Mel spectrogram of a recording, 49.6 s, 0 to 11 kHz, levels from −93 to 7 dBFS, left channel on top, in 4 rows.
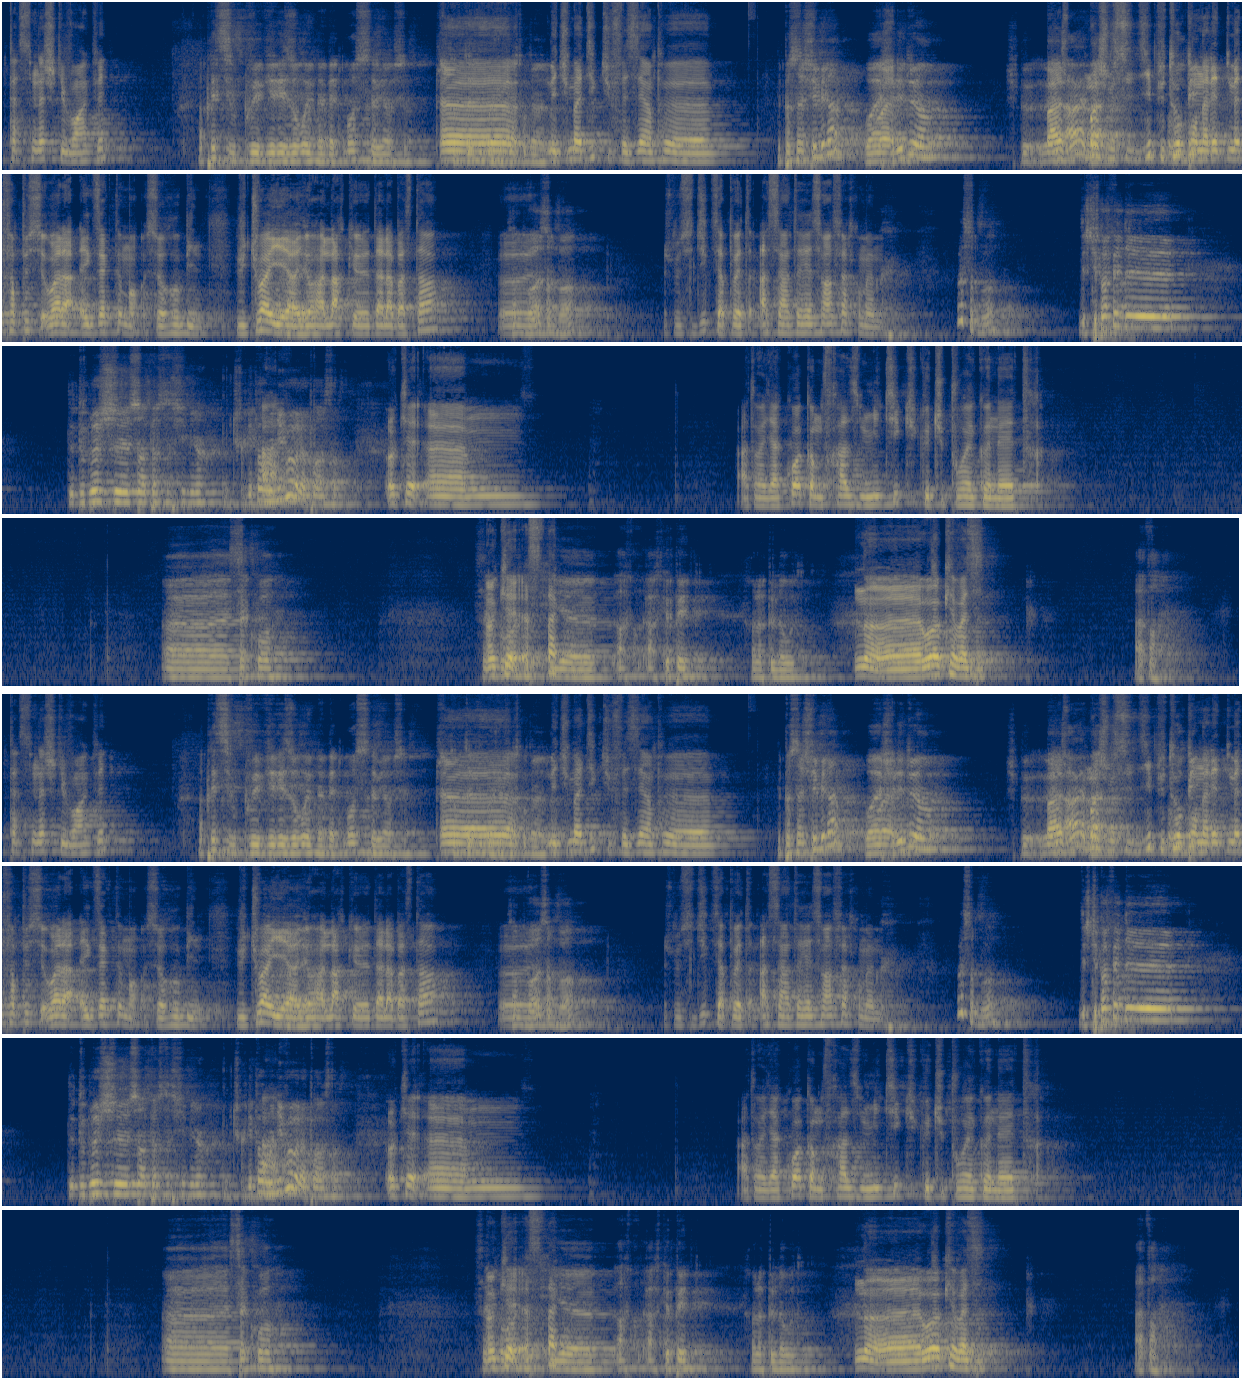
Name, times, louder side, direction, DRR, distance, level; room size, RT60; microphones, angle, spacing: voice 1, 0.1-1.0 4.4-5.2 5.4-7.1 8.7-8.9 10.4-14.4 14.8-16.8 17.4-17.8 19.1-21.2 27.4-27.6 28.6-30.0 32.2-35.2 42.0-42.8 45.7-47.0, left 2 dB, 25° left, 8 dB, 1.6 m, -25 dB
voice 2, 1.8-5.5 7.8-9.3 10.2-11.0 11.7-12.1 15.2-15.5 17.5-18.1 21.2-21.3 22.0-22.4 23.2-24.1 25.5-28.6 38.8-40.0 41.9-42.4 42.7-44.1 44.7-45.1 45.5-45.8 48.5-48.9, equal, 10° left, 0 dB, 2.4 m, -27 dB
27.0 x 26.5 x 8.2 m, 0.91 s
head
